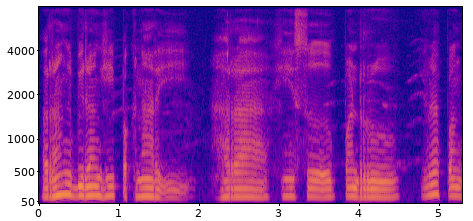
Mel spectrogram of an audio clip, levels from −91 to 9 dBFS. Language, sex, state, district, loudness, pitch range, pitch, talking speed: Hindi, male, Chhattisgarh, Jashpur, -27 LUFS, 120-135 Hz, 125 Hz, 100 wpm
